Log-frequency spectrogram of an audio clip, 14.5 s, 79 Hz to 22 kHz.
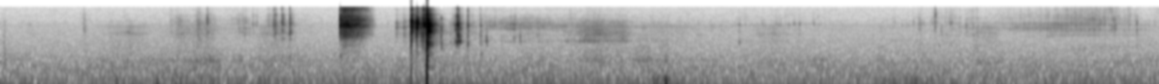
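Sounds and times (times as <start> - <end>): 
orange fizzy drink can opening with hiss and crack: 4.3 - 5.5
orange fizzy drink fizzing as it is poured: 11.4 - 14.4.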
